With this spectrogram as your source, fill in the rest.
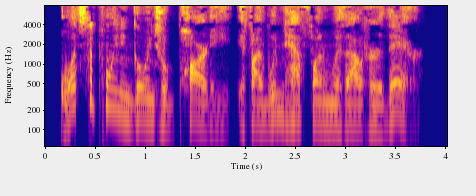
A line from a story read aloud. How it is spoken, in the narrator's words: I asked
